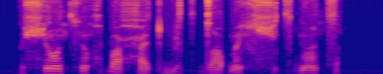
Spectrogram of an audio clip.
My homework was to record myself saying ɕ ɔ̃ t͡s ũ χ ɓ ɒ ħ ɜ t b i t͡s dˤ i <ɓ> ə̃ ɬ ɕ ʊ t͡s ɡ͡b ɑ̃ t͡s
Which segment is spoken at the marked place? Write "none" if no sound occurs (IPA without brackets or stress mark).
ɓ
